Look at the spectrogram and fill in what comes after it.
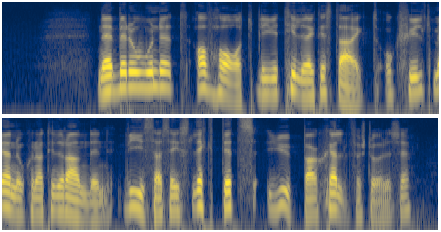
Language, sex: Swedish, male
